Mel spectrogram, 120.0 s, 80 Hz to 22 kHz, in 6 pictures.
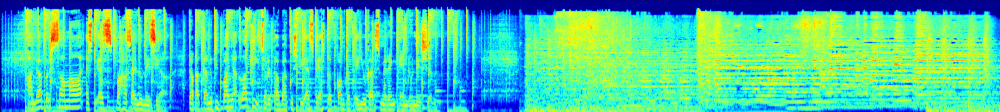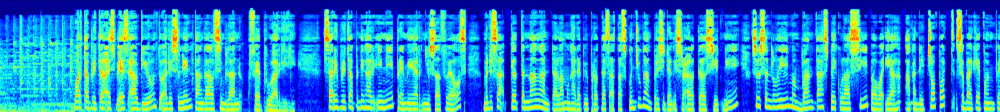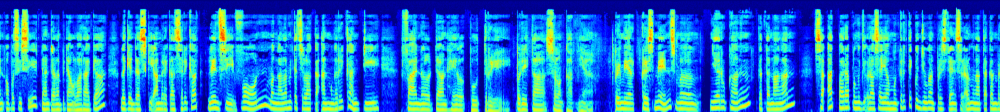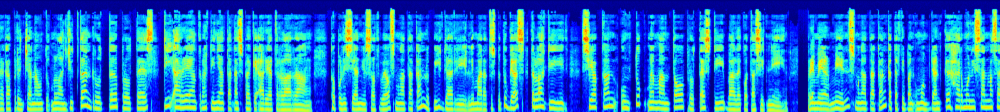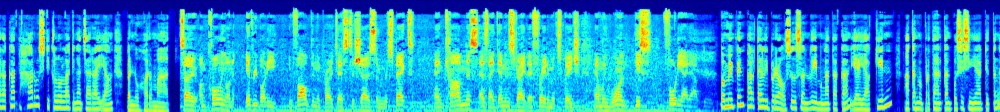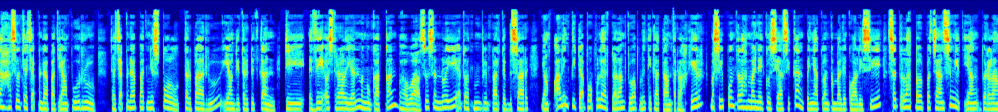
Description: The latest news SBS Audio Indonesian Program – Mon 09 February 2026.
